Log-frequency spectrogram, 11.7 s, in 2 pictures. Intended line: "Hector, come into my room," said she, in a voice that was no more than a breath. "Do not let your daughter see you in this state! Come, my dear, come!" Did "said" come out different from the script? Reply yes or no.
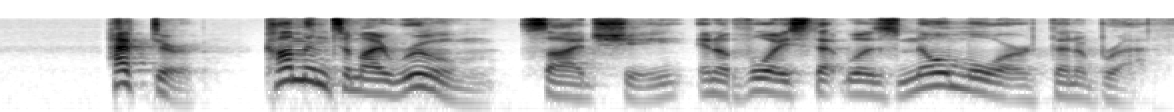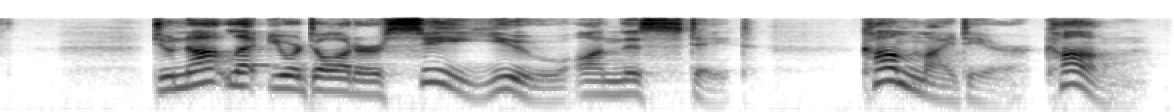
yes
